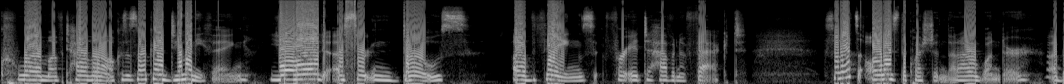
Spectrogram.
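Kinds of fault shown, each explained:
Integer overflow: Gain pushed the signal about 7 dB past the largest value the integer format can hold, and instead of being limited, the excess wrapped to the opposite sign. A small share of the loudest speech peaks flip across the full range, producing violent cracks much harsher than clipping.
CD scratch ticks: A disc blemish destroyed more data than error correction could rebuild, so the player patched or muted the damaged samples. Six brief ticks, the longest a couple of milliseconds, fall between 0.71 and 1.31 s, after "crumb of" and before "it's not going to".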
